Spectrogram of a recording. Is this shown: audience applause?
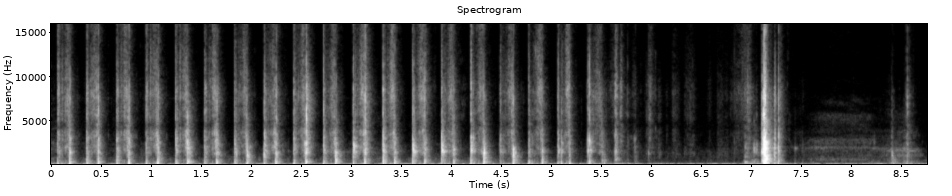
no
